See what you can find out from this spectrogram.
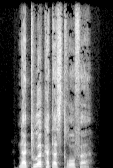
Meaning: natural disaster
- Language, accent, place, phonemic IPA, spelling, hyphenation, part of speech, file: German, Germany, Berlin, /naˈtʰuːɐ̯katasˌtʁoːfə/, Naturkatastrophe, Na‧tur‧ka‧ta‧s‧tro‧phe, noun, De-Naturkatastrophe.ogg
